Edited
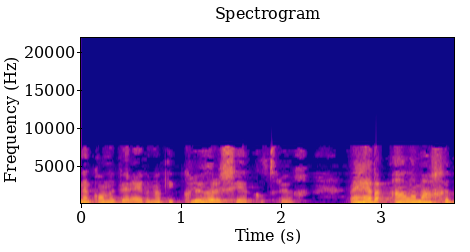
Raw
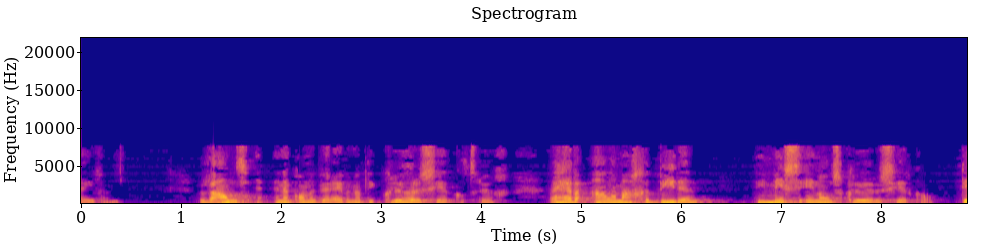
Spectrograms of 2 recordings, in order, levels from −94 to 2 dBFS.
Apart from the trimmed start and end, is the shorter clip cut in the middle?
no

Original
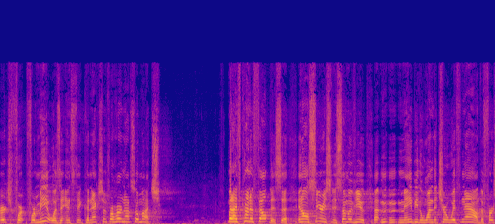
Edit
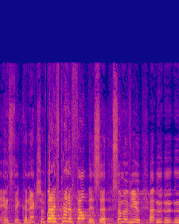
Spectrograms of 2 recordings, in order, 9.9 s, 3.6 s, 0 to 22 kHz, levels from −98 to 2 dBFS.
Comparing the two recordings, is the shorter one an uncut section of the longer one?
no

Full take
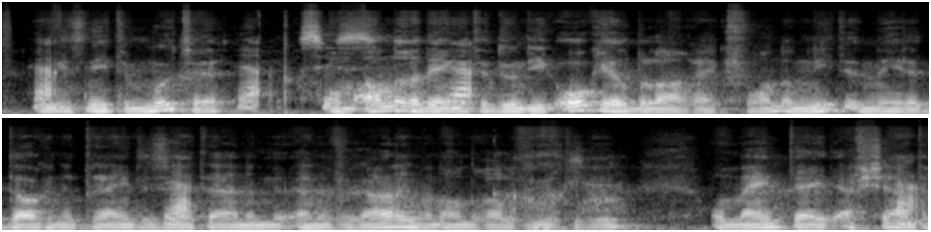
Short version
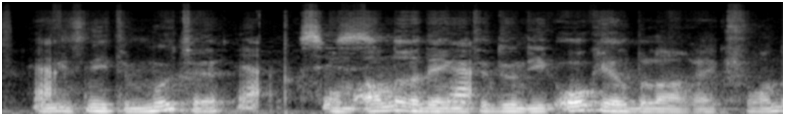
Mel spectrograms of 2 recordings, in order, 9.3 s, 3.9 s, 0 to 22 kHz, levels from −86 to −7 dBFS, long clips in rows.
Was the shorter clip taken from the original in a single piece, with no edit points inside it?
yes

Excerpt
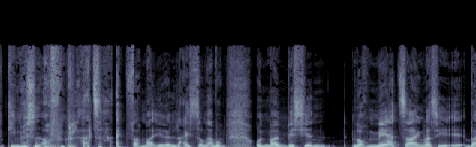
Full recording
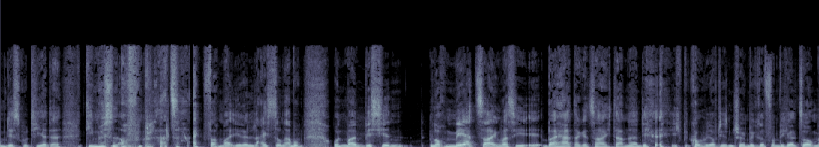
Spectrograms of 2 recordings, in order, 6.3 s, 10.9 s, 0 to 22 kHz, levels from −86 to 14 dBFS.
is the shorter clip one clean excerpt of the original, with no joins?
yes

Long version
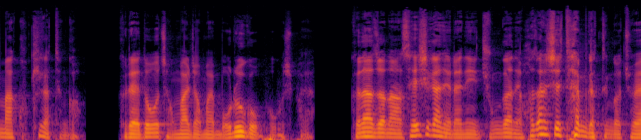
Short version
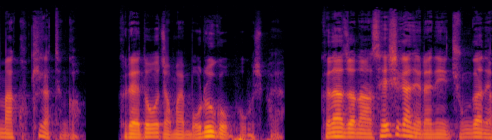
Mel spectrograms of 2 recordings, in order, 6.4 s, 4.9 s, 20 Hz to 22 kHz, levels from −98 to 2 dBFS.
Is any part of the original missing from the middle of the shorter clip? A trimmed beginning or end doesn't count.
yes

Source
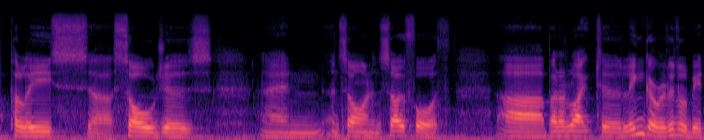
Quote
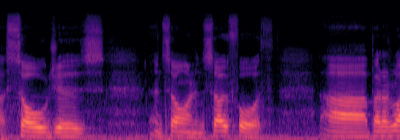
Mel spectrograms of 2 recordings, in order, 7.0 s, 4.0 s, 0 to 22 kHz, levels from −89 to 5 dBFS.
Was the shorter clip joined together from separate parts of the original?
yes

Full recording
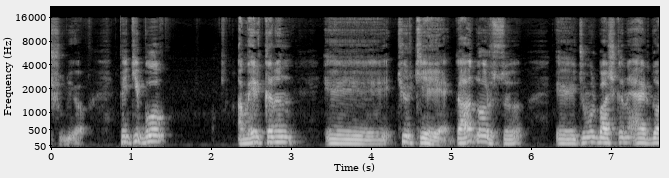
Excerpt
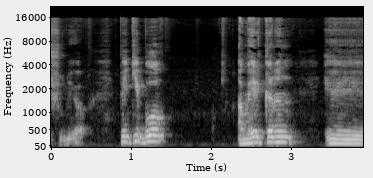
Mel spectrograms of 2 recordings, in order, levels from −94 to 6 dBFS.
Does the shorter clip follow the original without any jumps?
yes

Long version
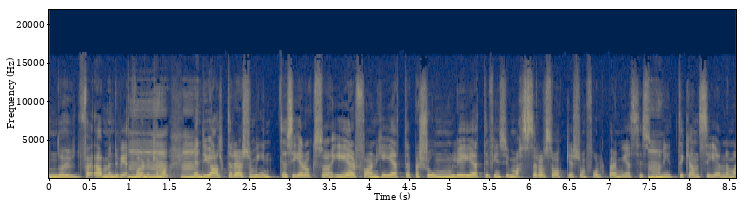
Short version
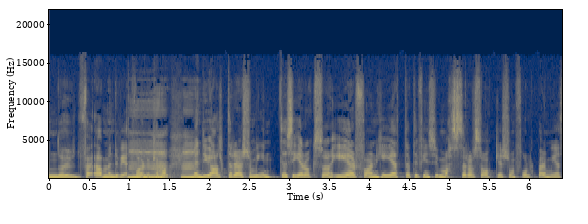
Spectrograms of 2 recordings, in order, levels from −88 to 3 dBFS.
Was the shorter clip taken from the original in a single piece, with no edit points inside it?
no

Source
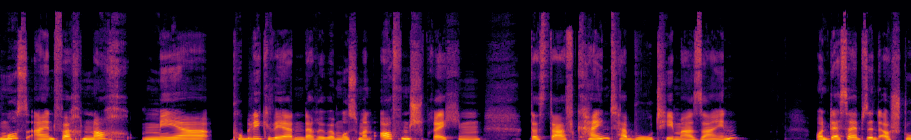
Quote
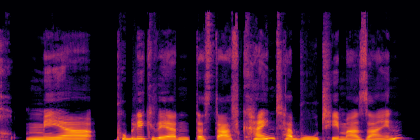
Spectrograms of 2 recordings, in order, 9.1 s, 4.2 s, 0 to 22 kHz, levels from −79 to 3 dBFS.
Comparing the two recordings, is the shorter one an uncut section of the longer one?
no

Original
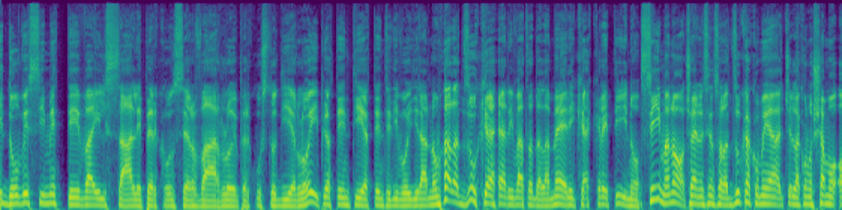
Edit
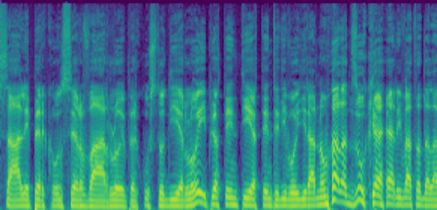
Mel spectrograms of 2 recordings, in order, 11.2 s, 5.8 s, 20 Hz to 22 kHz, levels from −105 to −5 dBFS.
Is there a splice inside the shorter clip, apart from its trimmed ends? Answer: no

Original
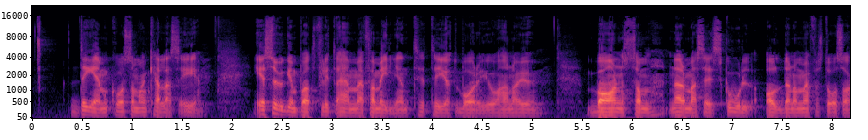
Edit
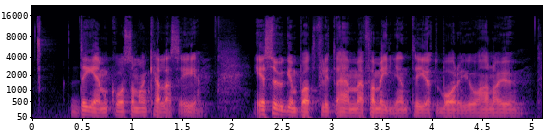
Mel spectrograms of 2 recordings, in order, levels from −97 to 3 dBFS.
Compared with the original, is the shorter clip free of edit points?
no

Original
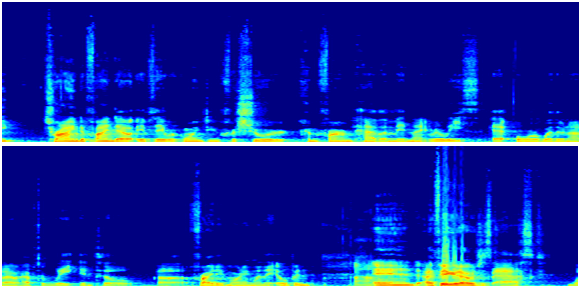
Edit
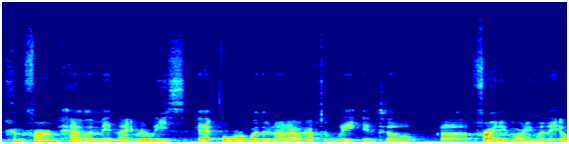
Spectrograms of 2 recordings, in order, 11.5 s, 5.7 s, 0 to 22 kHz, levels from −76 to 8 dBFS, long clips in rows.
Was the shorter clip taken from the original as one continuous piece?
yes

